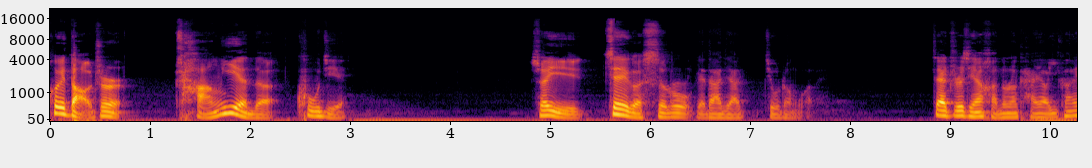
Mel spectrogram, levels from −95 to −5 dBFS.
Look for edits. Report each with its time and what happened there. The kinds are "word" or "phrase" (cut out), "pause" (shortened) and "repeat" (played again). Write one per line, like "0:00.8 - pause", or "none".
0:02.4 - pause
